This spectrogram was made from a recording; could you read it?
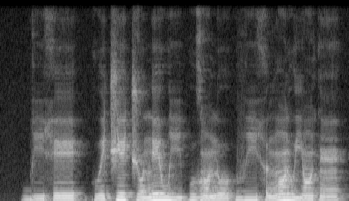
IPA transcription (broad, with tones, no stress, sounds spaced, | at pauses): b iː˨ h eː˧ | kʷ e˨˦ t͡ʃ e˦ t͡ʃ o˧ n eː˦ w iː˧ p u˦ ɣ ɔ̃˨˦ n o˧ | v iː˧ h ə˨ ŋ ɔ̃˦ ɾ u˧ j ɔ̃˦ t ɛ̃˧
